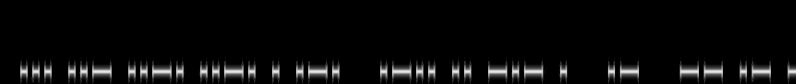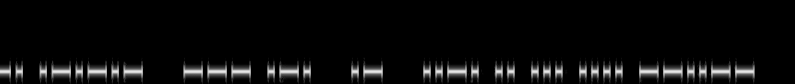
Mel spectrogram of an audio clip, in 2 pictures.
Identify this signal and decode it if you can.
Morse code, heard as a keyed tone, about 20 wpm, 600 Hz. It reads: SUFFER LIKE A MAN. OR A FISH,
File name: the old man and the sea part 2 20wpm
